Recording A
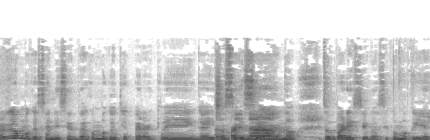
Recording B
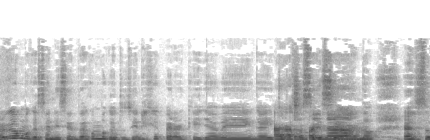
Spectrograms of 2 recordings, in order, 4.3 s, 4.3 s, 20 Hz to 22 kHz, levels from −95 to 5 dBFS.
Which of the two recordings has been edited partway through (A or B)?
A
